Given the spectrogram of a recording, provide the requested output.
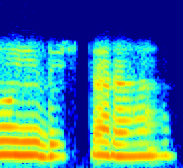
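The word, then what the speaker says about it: ಯುಧಿಷ್ಠಿರಃ: ಹೇಳಿ ಮಾತಾಜಿ ರಾಜ ಅನಂತ ವಿಜಯಂ ರಾಜ ಕುಂತಿ ಪುತ್ರೋ ಯುಧಿಷ್ಠರಹ ನಕುಲಸ್ಯ ದೇವಚ್ಚ ಸುಘೋಶೋ ಮಣಿ ಪುಷ್ಪಕಹ ಪುಷ್ಪಕ ಸುಘೋಶ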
